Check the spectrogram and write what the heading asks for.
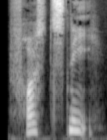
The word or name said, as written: frostsne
